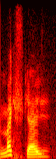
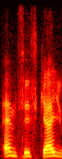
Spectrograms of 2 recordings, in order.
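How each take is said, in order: First: The first part is said as one word, Max. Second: The first part is spelled out as two letters. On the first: This is how the name is meant to be said. The speaker calls it right. "mais non, ça se dit euh, Max Skies" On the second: Most people say the name this way. The speaker calls it wrong. "la plupart des gens ... me disent M C Skies"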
